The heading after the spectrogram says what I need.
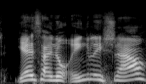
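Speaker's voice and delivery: mock, put-on Quebec French accent. Imitating a character discussed as speaking English with a French-infused accent. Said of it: "I can't do it".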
